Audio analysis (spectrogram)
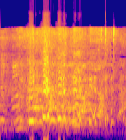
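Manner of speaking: loud, high burst of laughter; big high laugh. Real, not acted. Teller laughing at his own fan moment, high loud laugh. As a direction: crack up at yourself.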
